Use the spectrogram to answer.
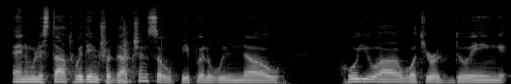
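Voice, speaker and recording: A man's voice: on the low side, darkish tone. A man hosting a casual interview podcast, asking long, friendly, rambling questions. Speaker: podcast host.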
